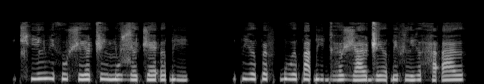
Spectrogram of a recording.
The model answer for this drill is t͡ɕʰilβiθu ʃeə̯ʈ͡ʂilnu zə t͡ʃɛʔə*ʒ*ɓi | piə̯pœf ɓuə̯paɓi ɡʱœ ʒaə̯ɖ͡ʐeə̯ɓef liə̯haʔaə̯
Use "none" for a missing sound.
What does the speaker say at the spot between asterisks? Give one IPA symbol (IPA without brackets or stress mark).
none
